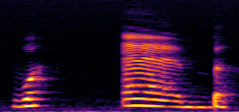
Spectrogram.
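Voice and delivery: each sound said separately with a short break; sounds tapped apart. Shown as a demonstration. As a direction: split the word into its sounds, one by one. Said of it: "Let's tap out the sounds in web".

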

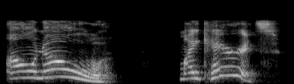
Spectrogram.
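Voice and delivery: high, loud rabbit wail; dismayed high storybook cry. A narrator's reading. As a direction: cry out over lost carrots. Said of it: "cried Rabbit".

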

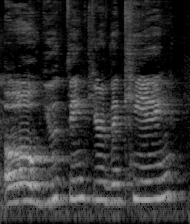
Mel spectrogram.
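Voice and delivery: crowd's scornful, exaggerated jeer; mocking. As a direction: taunt him with mock reverence. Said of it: "they were making fun of him".

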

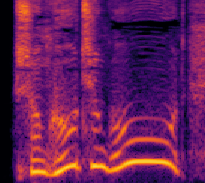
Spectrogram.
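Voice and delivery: exasperated "schon gut", climbing high; exasperated giving in. Acted. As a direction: throw up your hands, fed up. Jack gives up the duel.

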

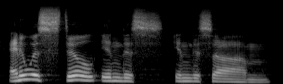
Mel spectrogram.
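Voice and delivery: normal talking voice

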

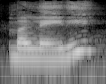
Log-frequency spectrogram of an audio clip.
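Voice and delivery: plain reading voice

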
